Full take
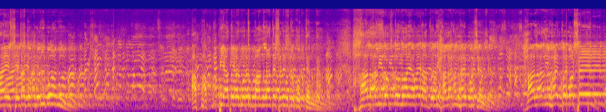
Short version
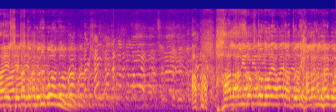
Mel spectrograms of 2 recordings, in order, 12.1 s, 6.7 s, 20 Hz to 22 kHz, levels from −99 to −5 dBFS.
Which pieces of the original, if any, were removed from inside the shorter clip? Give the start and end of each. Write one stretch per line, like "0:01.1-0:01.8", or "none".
0:04.2-0:07.0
